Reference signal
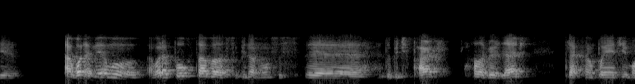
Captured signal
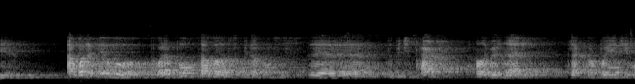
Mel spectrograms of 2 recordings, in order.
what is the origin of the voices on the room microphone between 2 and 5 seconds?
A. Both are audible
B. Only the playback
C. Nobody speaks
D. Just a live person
B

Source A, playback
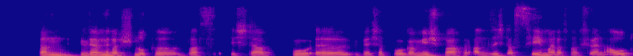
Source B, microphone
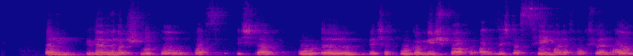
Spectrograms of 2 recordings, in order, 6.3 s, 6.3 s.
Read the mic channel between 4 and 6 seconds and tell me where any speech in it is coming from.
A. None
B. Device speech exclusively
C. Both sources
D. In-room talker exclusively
B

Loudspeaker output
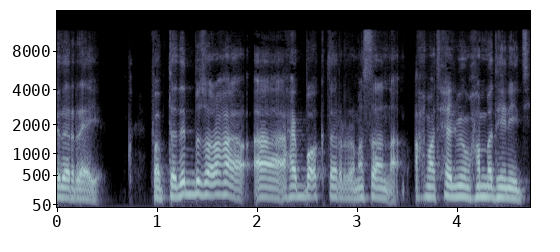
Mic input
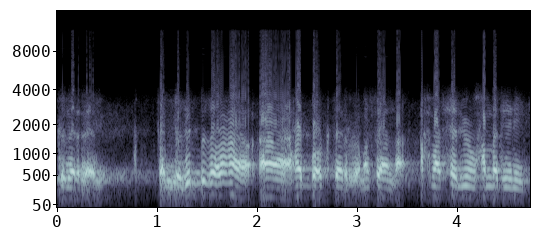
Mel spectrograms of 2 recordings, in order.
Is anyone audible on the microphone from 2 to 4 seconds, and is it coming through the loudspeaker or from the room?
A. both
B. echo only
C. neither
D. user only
B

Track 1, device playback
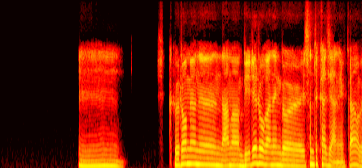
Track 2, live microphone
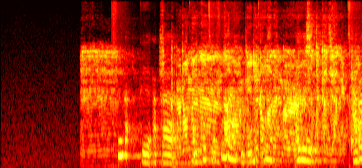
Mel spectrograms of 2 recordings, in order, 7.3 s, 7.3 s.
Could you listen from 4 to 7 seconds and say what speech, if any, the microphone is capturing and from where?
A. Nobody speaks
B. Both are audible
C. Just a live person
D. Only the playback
B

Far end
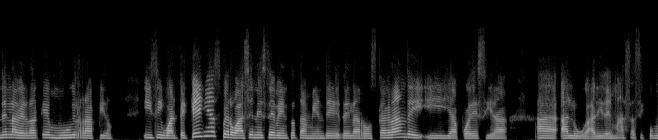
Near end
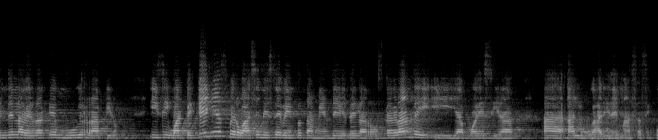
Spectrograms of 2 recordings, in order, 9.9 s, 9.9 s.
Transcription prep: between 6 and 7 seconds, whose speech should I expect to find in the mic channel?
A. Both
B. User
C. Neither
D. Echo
D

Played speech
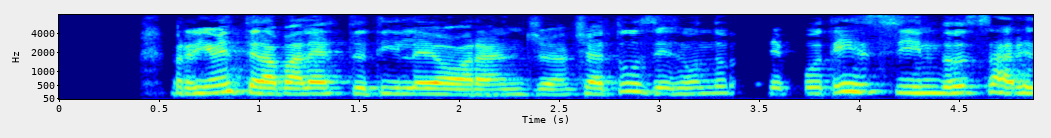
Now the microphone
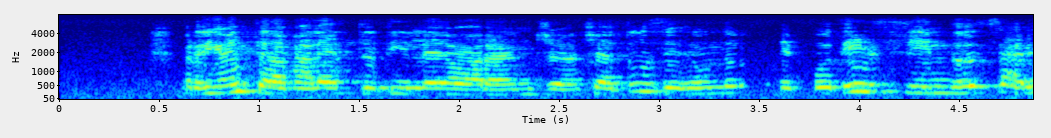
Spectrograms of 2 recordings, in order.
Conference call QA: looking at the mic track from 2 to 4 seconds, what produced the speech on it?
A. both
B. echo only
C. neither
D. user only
B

